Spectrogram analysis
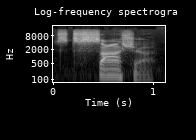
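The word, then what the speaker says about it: Sachse: the scen cut and it is pronounced it's pronounced sasha and it is this is the knife that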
